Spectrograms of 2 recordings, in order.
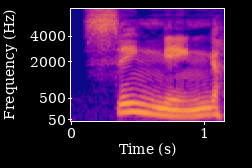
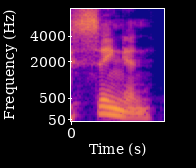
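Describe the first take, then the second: First: The word ends with the full ng sound. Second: The word ends with a plain n sound. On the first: This is the standard form. "instead of saying" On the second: This sounds colloquial or non-standard today. "the entire G sound disappeared at the end of those words"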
